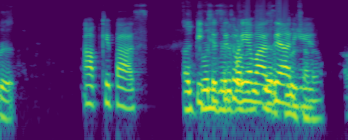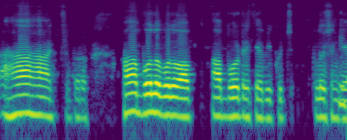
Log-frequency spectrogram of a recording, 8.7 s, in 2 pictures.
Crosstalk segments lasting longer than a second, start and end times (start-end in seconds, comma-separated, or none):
2.4-3.9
